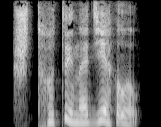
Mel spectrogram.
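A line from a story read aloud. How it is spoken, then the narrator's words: Barely audible through sobs. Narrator (Russian): Едва удалось мне различить сквозь ее всхлипывание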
